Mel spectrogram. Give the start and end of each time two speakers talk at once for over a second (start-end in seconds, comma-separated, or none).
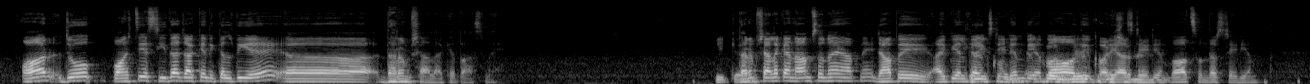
9.7-11.7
